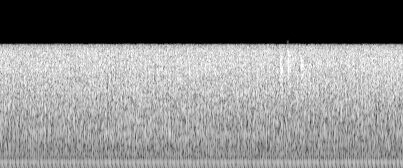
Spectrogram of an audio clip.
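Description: A steady idling engine hums with strong low tones throughout, and no animal voice is heard.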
